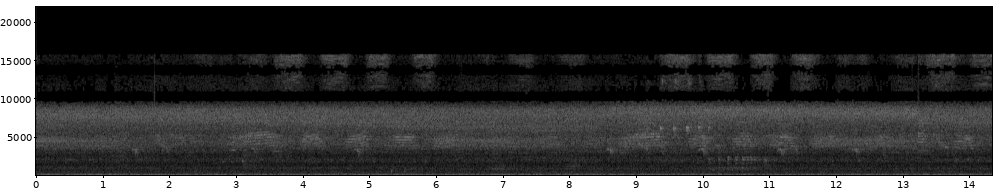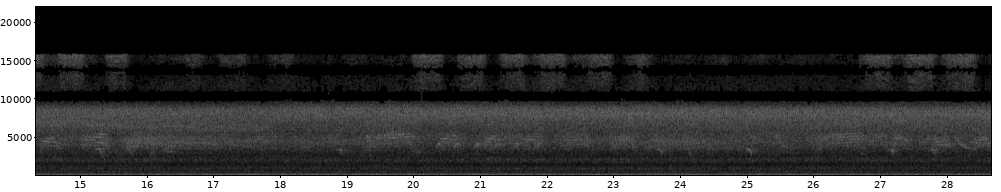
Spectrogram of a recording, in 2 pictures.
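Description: Outdoor ambience: a steady low rumble with faint, high, repeated chirping throughout, and one brief higher call about ten seconds in.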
